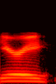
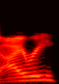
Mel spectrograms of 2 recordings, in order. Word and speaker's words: Erie: I believe it is pronounced Erie, by the way. I thought it would be Irie. Isn't that like a Jamaican term? But they were referring it to as Erie in the video I watched.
